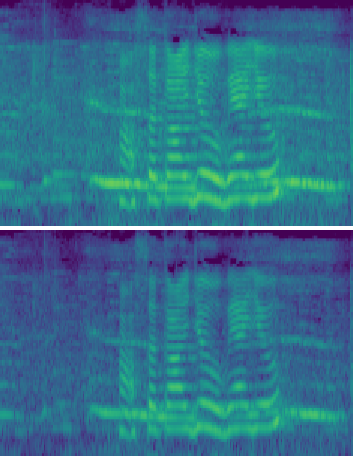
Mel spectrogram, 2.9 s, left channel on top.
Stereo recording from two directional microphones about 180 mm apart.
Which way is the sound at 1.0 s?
15° right (ahead or behind).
